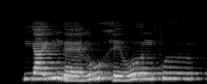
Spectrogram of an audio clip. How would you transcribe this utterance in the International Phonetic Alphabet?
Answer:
ja˧˥jŋɛː˩lu˧˥ he˩ʋɤː˧nfɯː˧

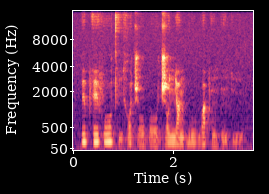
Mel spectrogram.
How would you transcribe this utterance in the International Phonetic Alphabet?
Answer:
ɪ˦pʰe˦foː˦ tʰi˨ɣɔ˦t͡ʃoː˨poː˨ d͡ʒɔ˦ ɲa˦ŋ ɓuː˦ɡʷa˦pʰũ˨ pĩ˨ki˨

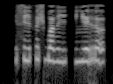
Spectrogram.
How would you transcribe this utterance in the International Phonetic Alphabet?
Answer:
siθɪʃ bɐði | ʎerə

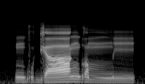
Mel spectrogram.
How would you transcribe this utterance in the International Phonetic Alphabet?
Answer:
ŋɡuɡʲaː ŋɡʌmːi

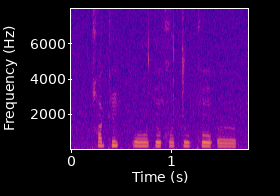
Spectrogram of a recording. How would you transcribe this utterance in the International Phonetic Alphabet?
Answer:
qʰukʲũpːoː tõxotukʰõː ʔɵː

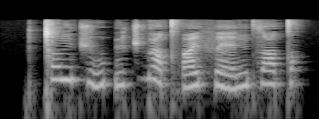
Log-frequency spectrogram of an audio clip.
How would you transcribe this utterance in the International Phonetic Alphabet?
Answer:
ǀɔ˦ŋt͡ʃu˧˩˧ʔʉ˩˧t͡ʃ ɡɔ˥˩tˤʔe˩˧ fɛː˧˩˧ŋt͡sɔ˦tˤ

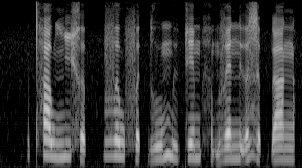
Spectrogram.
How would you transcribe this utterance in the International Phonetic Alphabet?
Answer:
t̪ʰa˧wŋi˧xə˨˩p̚ | və˧w fə˨˩t̚ɣu˨˦ mɨ̤˨˩ke˧m hə̰˧˨mvɛ˧nɨ̰˧˥ə̯ zə˨˩p̚ɗa˧ŋ

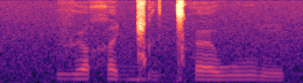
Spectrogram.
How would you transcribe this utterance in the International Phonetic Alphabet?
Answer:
vʉχiɡ͡ǁɯǀʰœ wuŋ

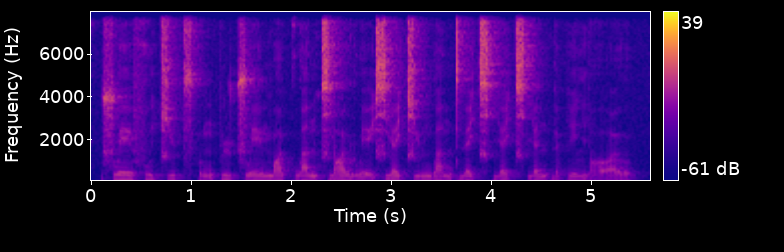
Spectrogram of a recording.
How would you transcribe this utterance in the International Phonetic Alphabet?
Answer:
ʂwe˥˧ɪ̯fu˥˩t͡ɕy˧˥ t͡sʰʊ̰˨˩ŋpy˥˩ ʈ͡ʂwe˧˥ɪ̯mɑ˥˩ʊ̯kwa˥n t͡ɕjɑ˥˩ʊ̯ɻwḛ˨˩ɪ̯ɕjɛ˥t͡ɕy˧˥ n̪wa˥˩nt̪ɥɛ˥t͡ɕʰjɛ˧˥ t͡ɕʰjɛ˧˥npɥɛ˧pi˧˥ ljɑ̰˨˩˦ʊ̯

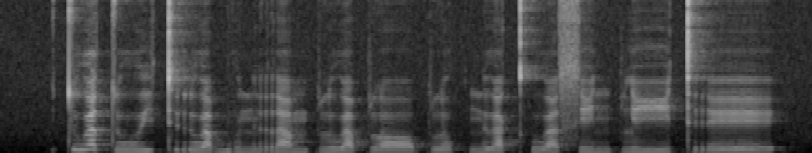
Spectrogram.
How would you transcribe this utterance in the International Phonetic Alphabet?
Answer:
tu˥˩a̯tuː˦˥jtru˧a̯ bu˩˦nra˦˥m plu˧a̯plɔː˨˩ plo˨˩k̚nɯ˦˥a̯kʰu˩˦a̯ si˧npliː˥˩ treː˥˩

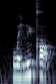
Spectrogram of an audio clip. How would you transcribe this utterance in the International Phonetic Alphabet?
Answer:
wɘʎykʼɔ

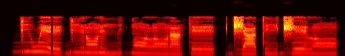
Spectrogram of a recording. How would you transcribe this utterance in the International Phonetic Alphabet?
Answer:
ɡi˦we˦˨ɾe˨ɡi˧ ɾɔ̃˦ɾĩ˦˨mi˨˦ɡ͡bɔ̃˦˨ lɔ̃˨ɾã˨te˧ | d͡ʒa˨ti˨d͡ʒe˧ lɔ̃˧

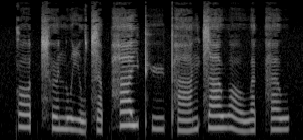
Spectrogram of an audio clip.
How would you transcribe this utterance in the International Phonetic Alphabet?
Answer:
kɔː˧t̚ t͡sʰɵ˧nwiː˨˩wt͡sɐ˨˥p̚ haː˥jpʰyː˨ pʰaː˨˥ŋt͡saː˥wɔː˨wɐ˧k̚ hɐ˥w

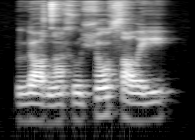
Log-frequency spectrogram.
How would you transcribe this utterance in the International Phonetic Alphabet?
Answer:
ludˤĩxu çũsˤiji

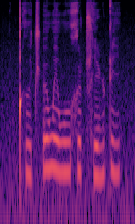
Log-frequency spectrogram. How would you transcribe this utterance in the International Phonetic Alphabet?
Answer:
ǃʰɯt͡ʃʼøwe wuxɯ ʈ͡ʂʰiɳyʈi

